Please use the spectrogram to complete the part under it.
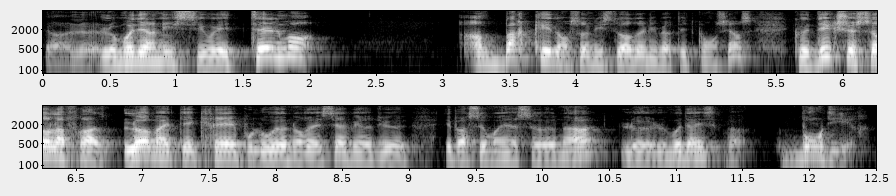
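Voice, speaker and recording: A man's voice: a little high, animated, a little fast, mellow. A man, a priest, giving a doctrinal class to a small group in an emphatic way, often repeating words and restarting phrases.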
